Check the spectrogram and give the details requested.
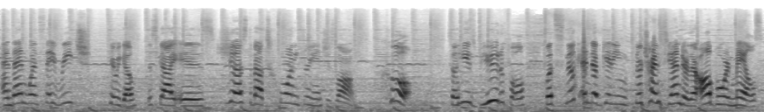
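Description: An American woman in her thirties chatting casually and excitably as a fishing host, recorded outdoors on a small boat. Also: sits high, measured pace, over music. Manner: excitable, exclamatory, informal. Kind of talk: casual vlog chat, explaining to viewers. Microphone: action camera at arm's length or a few feet away.

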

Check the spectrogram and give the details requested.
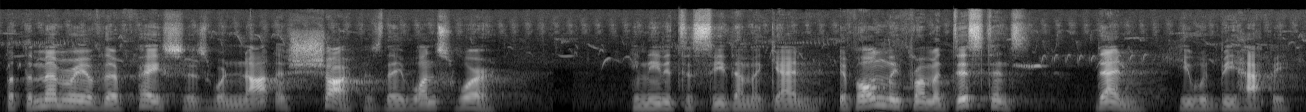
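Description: A man's voice: medium pitch, lively intonation, moderate pace, bright, forceful tone. A man reading scripted narration for a folktale audio drama. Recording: long reverberant hall sound. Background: music.

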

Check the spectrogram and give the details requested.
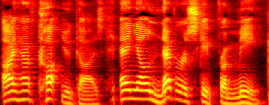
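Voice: mid-range voice, sing-song, a little slow. A performer voicing a scheming male cartoon dog who traps people and gloats about it, with a cackling laugh. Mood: gloating. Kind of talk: homemade cartoon voice acting.

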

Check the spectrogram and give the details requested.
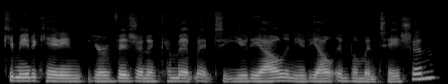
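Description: A woman co-hosts a webinar on a video call, with a deep, smooth voice. She reads chat comments aloud and builds on them in an encouraging way. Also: quick pace, dark tone. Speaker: webinar co-host. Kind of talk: conversational webinar discussion.

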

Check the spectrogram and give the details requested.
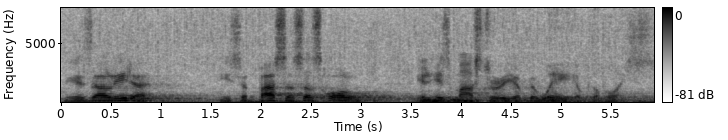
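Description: An actor playing a stern, wise old monk master in a fantasy video game, speaking in a solemn, formal, measured and admonishing way. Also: male voice, medium pitch, lightly acted. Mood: grave, resigned. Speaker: game character, mentor. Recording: echoey stone hall, music behind.

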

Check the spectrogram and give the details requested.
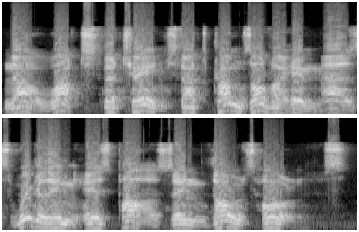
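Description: A man's voice: medium pitch, a bit bright, rough recording. A man voicing a wordy old turtle showman in a comic dub, with theatrical sales patter. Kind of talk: comic dub character acting.

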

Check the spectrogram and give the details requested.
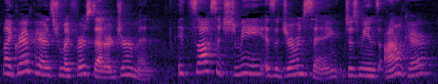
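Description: A woman voicing a dry-witted seventeen-year-old girl with a deadpan, wry manner. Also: fairly high pitch, normal speed, slight background noise, voice pushed up, lightly acted.

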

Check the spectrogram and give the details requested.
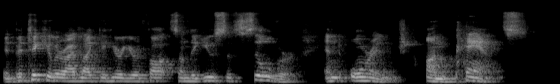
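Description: Guy in his 50s doing a poetry reading over video call, roomy echo, pauses between lines. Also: on the high side, fairly bright tone. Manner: declaiming short unconnected lines with deliberate pauses. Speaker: poet reading own poems. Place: small room at home. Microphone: computer mic on a video call. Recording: roomy, echoey home video-call sound.

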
